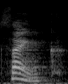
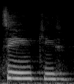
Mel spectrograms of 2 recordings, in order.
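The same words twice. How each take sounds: First: It starts with a soft blown th sound. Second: It starts with a sound other than th. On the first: The speaker calls it right. "Eu sopro e continuo o som" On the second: The speaker calls it wrong. "e não think"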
